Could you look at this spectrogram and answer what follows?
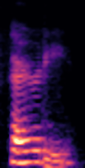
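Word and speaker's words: thirty: you feel the air 30 when you say the the word 30. So 30 is a challenging one but now you know the trick. Don't say the t say it like a d.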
